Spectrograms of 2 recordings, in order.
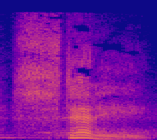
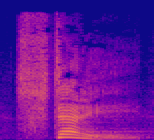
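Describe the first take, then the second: First: Said in the usual way. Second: Low, slow, drawn-out Steady. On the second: Shown as a demonstration. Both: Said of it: "Can you say that word with me?".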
